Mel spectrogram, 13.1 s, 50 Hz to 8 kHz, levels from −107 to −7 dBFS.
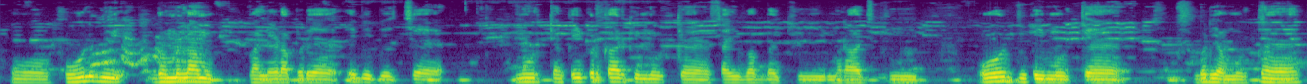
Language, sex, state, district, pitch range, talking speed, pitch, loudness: Rajasthani, male, Rajasthan, Churu, 110-145 Hz, 140 wpm, 125 Hz, -16 LUFS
